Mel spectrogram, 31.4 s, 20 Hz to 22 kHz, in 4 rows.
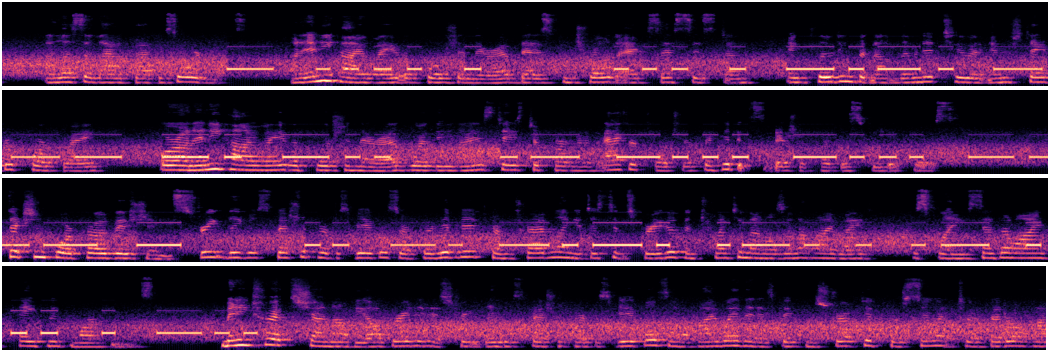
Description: Morse code, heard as a keyed tone, hand-sent with a straight key, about 11 wpm, 830 Hz, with radio static and a narrow filter. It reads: THE SECOND ABBOT INCREASED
